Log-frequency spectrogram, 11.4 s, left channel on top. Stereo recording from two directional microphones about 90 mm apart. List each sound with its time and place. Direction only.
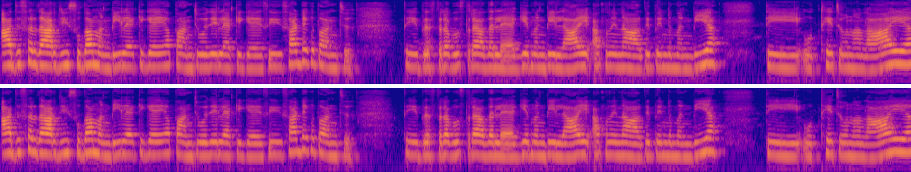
0.0 s a woman's voice: 40° right (ahead or behind)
